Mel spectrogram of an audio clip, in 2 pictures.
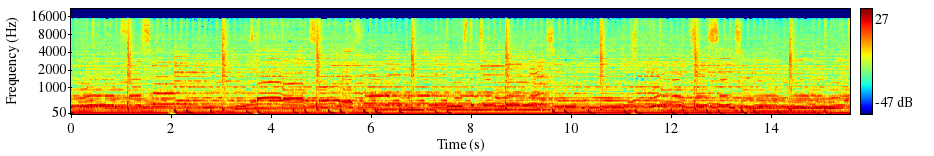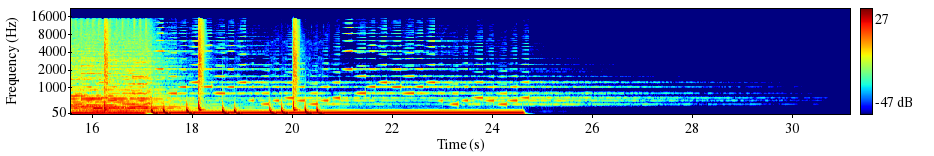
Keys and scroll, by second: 1.9 ctrl+z, 3.7 ctrl+s, 4.2 ctrl+z, 5.9 ctrl+z, 6.1 ctrl+z, 6.5 ctrl+z, 6.8 ctrl+z, 7.4 ctrl+z, 8.1 ctrl+z, 8.5 ctrl+z, 8.8 ctrl+z, 9.4 ctrl+z, 10.2 ctrl+z, 12.2 ctrl+s, 12.5 ctrl+d, 14.3 ctrl+Right, 14.5 ctrl+Left, 14.6 ctrl+Right, 15.2 ctrl+d, 15.8 ctrl+z, 16.6 ctrl+z, 16.9 ctrl+z, 17.2 ctrl+Up, 17.5 ctrl+Down, 17.8 ctrl+Up, 17.9 ctrl+Down, 18.3 ctrl+Down, 18.4 ctrl+Up, 20.7 ctrl+z, 21.3 ctrl+z, 21.8 ctrl+z.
